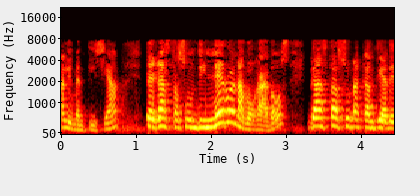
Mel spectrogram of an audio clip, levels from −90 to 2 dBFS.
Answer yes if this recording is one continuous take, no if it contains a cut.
yes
